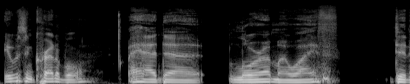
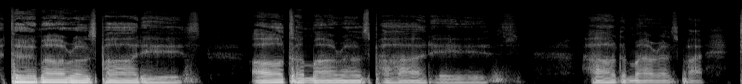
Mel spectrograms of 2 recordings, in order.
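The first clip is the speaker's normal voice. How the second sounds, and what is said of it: Low, deep-toned female singer impression. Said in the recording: “there's a chick with a really low voice in the Velvet Underground. Let me do my impression of the chick from the Velvet Underground ... this fucking deep-toned bitch on the mic”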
